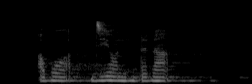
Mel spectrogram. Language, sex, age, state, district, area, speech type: Santali, female, 18-30, West Bengal, Jhargram, rural, spontaneous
